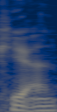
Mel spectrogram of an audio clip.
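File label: "pian" third tone, pinyin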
